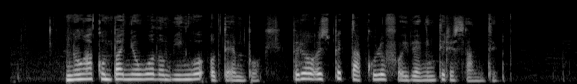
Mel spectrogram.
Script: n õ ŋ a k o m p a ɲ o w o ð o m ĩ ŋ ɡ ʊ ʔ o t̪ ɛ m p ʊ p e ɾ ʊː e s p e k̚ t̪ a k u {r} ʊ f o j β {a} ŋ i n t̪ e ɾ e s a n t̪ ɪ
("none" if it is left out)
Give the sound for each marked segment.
l, ɛ

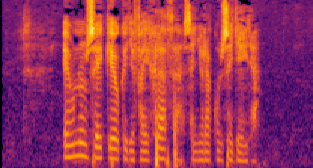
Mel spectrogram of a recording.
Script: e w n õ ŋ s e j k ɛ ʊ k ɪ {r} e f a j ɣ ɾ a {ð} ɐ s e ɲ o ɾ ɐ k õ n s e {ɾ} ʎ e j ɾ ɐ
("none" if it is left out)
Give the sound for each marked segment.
ʎ, θ, none

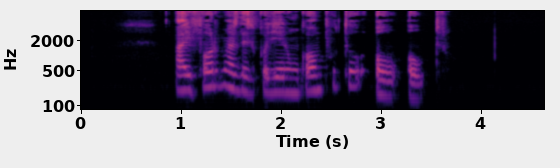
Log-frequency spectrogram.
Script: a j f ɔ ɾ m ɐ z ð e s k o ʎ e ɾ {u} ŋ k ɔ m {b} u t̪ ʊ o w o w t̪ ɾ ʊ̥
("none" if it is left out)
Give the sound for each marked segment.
u, p

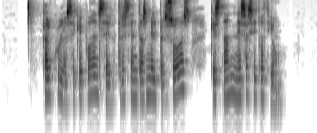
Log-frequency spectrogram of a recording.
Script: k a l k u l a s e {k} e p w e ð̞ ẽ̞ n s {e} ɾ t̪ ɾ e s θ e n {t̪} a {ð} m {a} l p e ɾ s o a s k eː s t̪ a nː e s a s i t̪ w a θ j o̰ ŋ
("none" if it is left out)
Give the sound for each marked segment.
k, e, t̪, z, i

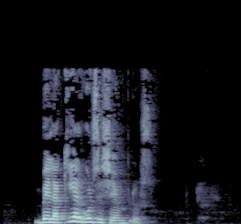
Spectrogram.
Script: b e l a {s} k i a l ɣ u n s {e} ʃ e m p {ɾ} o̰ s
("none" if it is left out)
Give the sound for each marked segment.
none, e, l

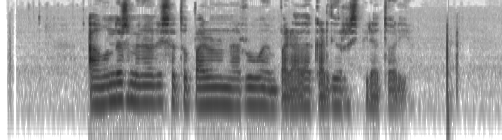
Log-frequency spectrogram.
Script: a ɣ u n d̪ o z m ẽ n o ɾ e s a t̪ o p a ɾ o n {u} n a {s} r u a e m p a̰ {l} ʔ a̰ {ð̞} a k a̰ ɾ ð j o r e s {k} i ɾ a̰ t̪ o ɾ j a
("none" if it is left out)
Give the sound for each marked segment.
u, none, ɾ, ð̞, p

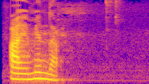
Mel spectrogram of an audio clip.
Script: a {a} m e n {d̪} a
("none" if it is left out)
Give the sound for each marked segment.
e, d̪

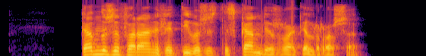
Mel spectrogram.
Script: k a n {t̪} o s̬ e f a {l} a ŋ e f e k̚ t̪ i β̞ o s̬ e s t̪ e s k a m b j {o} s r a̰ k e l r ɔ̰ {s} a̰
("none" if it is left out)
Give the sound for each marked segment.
d̪, ɾ, o, s

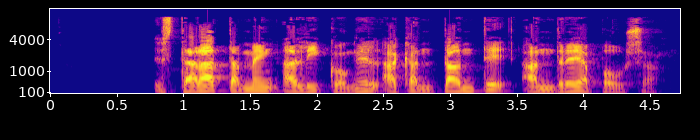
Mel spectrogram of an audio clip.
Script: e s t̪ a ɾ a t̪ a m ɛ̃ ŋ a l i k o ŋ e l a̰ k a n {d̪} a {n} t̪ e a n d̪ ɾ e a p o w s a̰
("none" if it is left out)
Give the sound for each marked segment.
t̪, n

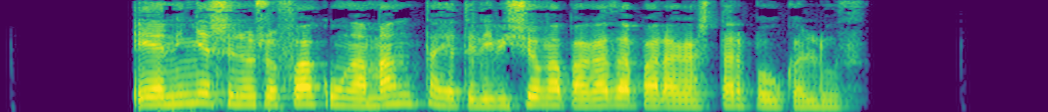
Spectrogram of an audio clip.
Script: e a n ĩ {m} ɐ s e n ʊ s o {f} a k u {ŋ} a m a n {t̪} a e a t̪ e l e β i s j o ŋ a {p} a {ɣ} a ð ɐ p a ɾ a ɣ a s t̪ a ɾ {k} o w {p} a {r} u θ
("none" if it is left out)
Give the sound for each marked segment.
ɲ, f, ŋ, t̪, p, ɣ, p, k, l

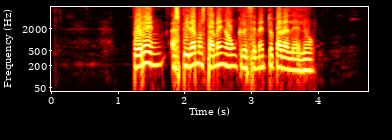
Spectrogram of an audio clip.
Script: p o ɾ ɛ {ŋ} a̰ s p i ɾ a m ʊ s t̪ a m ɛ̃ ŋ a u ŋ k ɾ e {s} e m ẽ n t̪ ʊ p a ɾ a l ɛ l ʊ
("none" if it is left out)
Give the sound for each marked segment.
ŋ, θ

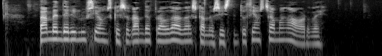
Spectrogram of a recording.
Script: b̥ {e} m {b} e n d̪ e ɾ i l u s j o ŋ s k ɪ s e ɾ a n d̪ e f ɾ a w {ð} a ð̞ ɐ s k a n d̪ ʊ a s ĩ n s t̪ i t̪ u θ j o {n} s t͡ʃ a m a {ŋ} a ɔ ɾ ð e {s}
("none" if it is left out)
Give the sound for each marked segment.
a, b, ð, ŋ, ŋ, none

